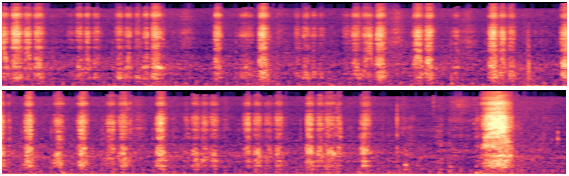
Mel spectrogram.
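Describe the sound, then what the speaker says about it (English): A Lamy Safari fountain pen scratches softly across paper in a steady series of faint, close strokes, with a brief louder scrape near the end. "how well does Lamy Safari actually write?"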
